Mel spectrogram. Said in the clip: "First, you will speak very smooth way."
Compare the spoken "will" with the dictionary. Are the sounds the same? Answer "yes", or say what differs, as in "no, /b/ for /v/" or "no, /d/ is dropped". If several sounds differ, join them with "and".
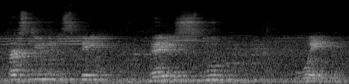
no, /n/ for /l/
